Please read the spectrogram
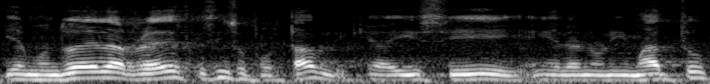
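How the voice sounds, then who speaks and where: Against noticeable background noise and audible room echo, a man with a medium pitch talks at a moderate pace. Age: 60s. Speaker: TV political talk show host. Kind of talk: TV interview.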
